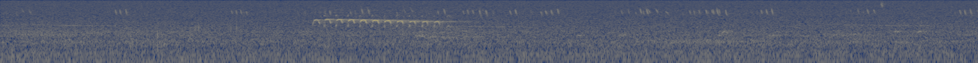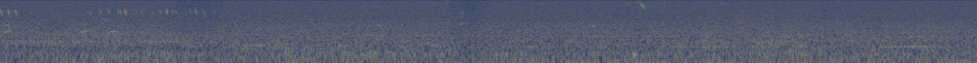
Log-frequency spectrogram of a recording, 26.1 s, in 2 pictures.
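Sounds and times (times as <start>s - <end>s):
songbird trill: 4.1s - 10.5s, 11.4s - 13.4s, 14.1s - 16.0s, 20.9s - 21.8s.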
